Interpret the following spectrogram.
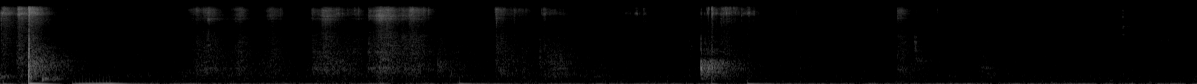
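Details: Scattered clicks, taps and rustling bursts in a small indoor room, fading toward the end, with no animal voice.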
